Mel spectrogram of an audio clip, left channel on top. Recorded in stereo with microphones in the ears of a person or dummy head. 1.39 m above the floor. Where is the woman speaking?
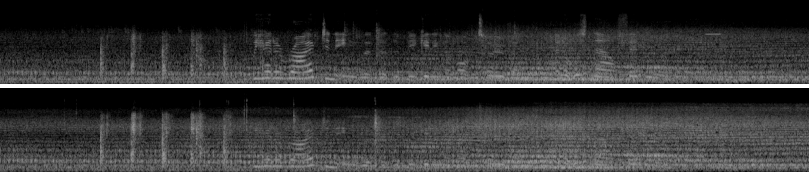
25° left (ahead or behind).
